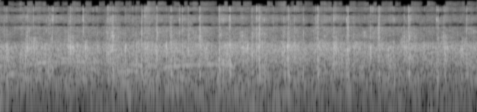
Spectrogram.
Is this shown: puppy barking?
no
